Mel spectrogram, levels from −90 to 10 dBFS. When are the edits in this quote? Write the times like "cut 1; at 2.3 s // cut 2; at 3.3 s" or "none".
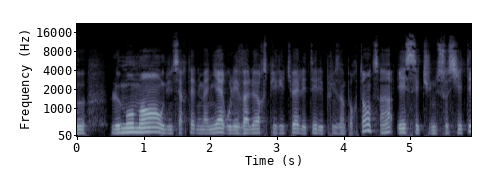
cut 1; at 4.7 s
